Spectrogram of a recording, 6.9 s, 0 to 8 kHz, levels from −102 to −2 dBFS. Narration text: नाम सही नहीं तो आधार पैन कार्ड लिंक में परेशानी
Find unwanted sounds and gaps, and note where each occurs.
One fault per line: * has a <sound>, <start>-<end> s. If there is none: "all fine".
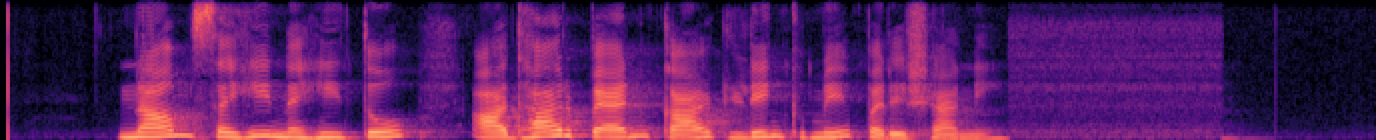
all fine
